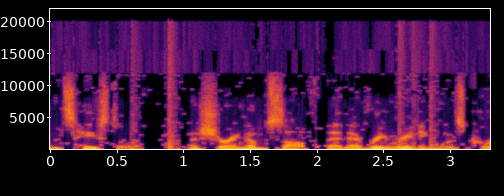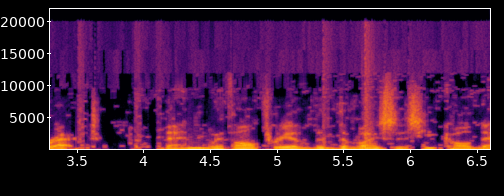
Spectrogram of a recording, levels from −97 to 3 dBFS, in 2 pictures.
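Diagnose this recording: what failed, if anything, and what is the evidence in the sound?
Overdone noise removal in the call processing runs through the whole recording. The background drops and breaks up into twinkling specks. The suppressor, set too hard, pulls individual frequency bands down whenever they approach its noise estimate, taking quiet speech detail with them.

A call bitrate drop at the network and codec stage runs from 3.18 to 6.25 s. The speech turns rougher, more watery and duller, which fits a fall from about 32 to 17 kbps, with the worst stretch lasting about 2 s. A lower bandwidth estimate forced Opus into coarser coding and a narrower top end until the bitrate recovered.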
